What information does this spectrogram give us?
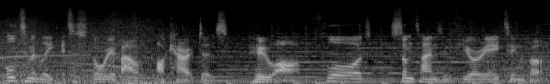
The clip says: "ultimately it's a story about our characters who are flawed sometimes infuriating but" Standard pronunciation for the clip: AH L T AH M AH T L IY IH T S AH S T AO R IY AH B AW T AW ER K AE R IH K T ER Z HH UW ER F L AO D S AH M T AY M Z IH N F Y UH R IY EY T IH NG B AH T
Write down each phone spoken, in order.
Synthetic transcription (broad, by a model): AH L T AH M AH T L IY IH T S AH S T AO R IY AH B AW T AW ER K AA R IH K T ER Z HH UW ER F L AO D S AH M T AY M Z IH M F Y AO R IY EY T IH NG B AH T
